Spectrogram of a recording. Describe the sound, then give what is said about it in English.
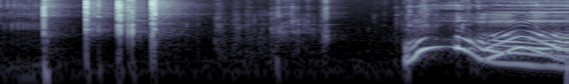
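A quick burst of sharp, snappy cracks as a corkless bottle of White Zinfandel wine is twisted open, followed after a brief pause by a loud, drawn-out exclaiming voice. “So shall we crack and crack dive it.”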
